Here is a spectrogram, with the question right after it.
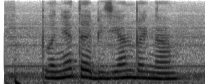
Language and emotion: Russian, neutral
